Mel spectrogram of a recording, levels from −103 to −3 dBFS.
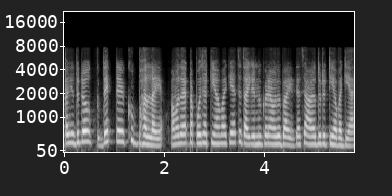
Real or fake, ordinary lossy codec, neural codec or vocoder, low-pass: fake; none; codec, 16 kHz, 0.5 kbps, X-Codec, HuBERT features, trained on LibriSpeech; none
